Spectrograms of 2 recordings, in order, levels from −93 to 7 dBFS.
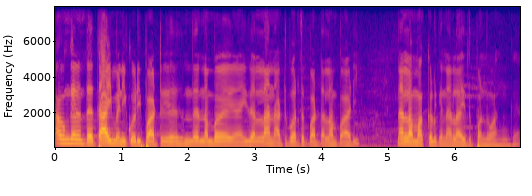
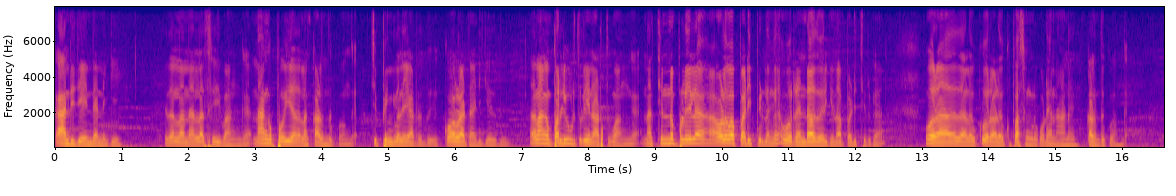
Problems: background sounds at intervals, background conversations at intervals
